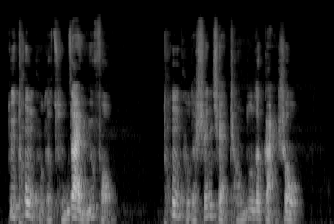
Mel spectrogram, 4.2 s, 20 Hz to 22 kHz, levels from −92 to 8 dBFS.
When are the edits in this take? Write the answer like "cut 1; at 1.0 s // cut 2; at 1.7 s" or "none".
none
